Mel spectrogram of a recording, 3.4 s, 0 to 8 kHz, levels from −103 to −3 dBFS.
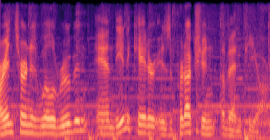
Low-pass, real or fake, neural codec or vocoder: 7.2 kHz; real; none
